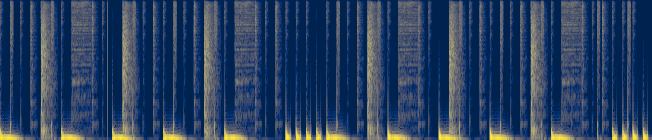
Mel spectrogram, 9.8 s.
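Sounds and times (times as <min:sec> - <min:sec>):
downtempo beats: 0:00.0 - 0:09.7.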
